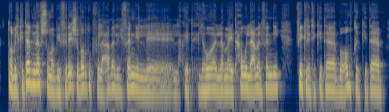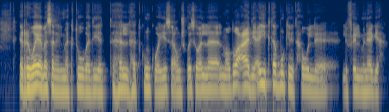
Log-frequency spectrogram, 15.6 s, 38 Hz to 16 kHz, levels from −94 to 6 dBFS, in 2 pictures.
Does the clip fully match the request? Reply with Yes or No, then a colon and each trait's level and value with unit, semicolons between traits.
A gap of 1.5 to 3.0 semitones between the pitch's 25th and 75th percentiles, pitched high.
No: narrow, 2.5 semitones; low, 130 Hz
